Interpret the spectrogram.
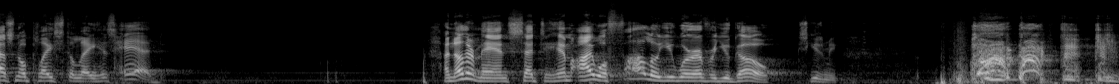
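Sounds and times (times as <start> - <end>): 
speech: 0.0 - 1.7, 4.3 - 8.5, 9.6 - 10.9
rough throaty coughs: 9.6 - 11.1.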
